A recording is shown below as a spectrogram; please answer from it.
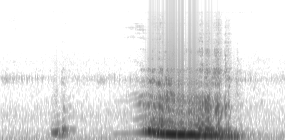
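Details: At Lalibela Game Reserve, South Africa, a lion gives a short low grunt, then a deep, rumbling roar that swells and fades.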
